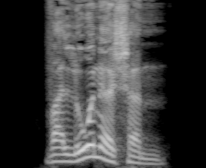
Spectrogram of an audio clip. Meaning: strong dative masculine/neuter singular of wallonisch
- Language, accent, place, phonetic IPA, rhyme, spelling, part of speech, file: German, Germany, Berlin, [vaˈloːnɪʃm̩], -oːnɪʃm̩, wallonischem, adjective, De-wallonischem.ogg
